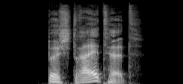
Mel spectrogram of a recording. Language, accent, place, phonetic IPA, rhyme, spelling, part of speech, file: German, Germany, Berlin, [bəˈʃtʁaɪ̯tət], -aɪ̯tət, bestreitet, verb, De-bestreitet.ogg
- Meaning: inflection of bestreiten: 1. third-person singular present 2. second-person plural present 3. second-person plural subjunctive I 4. plural imperative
